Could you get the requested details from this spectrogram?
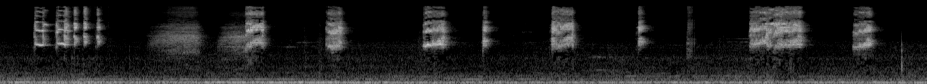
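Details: Caged lovebirds kept for breeding giving sharp, high, scratchy squawks and chirps in short bursts spaced about a second apart, with a low background hum throughout.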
